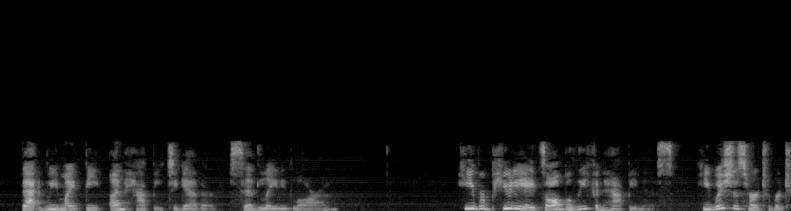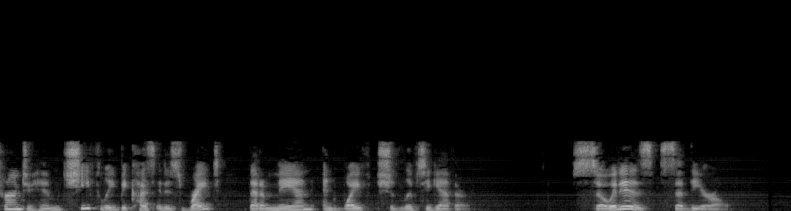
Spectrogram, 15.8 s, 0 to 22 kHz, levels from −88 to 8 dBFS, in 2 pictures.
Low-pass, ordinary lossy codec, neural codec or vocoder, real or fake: 7.2 kHz; MP3, 48 kbps; none; real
